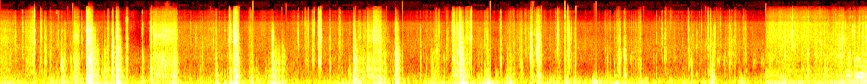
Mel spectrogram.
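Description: Rain during a hail storm patters unevenly nearby, with irregular sharp taps and clatters of varying strength.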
